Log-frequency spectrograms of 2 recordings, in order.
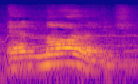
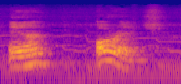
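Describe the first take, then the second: First: The two words run together as one. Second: The two words are said separately.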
